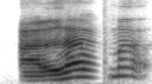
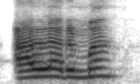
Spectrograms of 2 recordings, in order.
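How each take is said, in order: First: The stress is on the middle syllable. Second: The stress is on the first syllable. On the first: The speaker calls it right. "la L" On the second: The speaker calls it wrong. "¿La A"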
